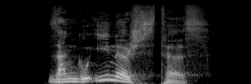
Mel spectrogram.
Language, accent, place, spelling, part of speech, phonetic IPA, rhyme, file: German, Germany, Berlin, sanguinischstes, adjective, [zaŋɡuˈiːnɪʃstəs], -iːnɪʃstəs, De-sanguinischstes.ogg
- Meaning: strong/mixed nominative/accusative neuter singular superlative degree of sanguinisch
